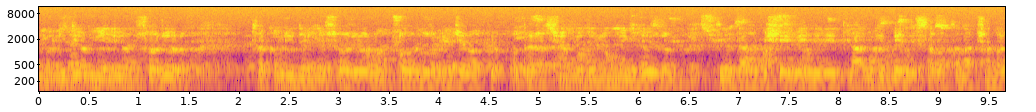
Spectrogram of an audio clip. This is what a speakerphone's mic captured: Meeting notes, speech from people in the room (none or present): present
